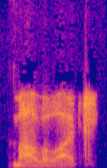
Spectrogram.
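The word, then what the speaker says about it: Maluach: Um their draft pick, I cannot pronounce his name. Malawatch.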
